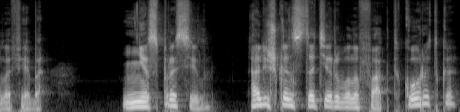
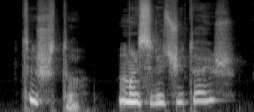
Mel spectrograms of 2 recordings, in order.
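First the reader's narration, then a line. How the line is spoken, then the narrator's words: Very quiet question. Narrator (Russian): спросила очень тихо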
